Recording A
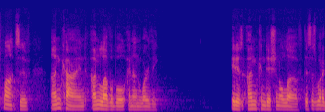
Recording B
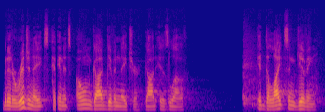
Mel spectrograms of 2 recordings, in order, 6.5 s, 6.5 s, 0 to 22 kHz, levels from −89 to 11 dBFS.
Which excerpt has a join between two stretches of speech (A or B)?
B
